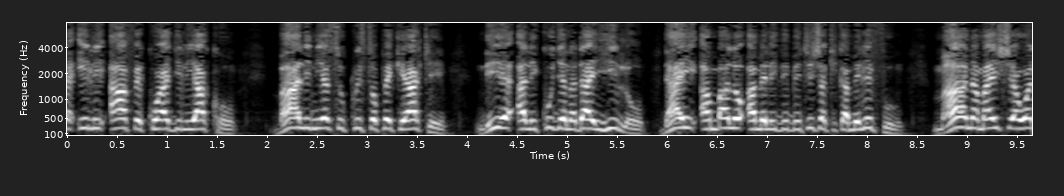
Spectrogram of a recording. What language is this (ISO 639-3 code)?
swa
